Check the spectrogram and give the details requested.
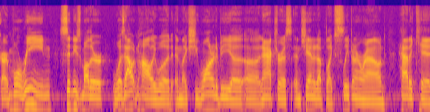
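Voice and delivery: ordinary talk, nothing marked

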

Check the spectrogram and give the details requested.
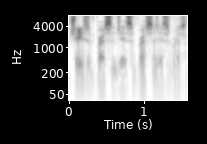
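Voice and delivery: slurred repeats, fading out. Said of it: "you were kinda slurring it a little bit there".

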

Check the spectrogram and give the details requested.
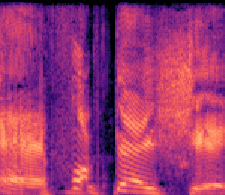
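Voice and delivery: put-on Brooklyn accent, laid on thick, drawn out. Retelling answering a bonjour in Montreal: put-on Brooklyn accent. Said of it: "I get real Brooklyn".

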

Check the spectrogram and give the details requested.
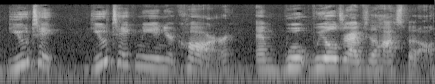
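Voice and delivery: normal talking voice

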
